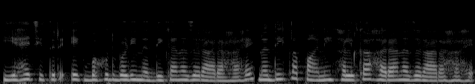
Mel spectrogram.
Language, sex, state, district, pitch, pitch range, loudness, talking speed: Hindi, female, Maharashtra, Nagpur, 210 Hz, 195-220 Hz, -32 LUFS, 250 wpm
